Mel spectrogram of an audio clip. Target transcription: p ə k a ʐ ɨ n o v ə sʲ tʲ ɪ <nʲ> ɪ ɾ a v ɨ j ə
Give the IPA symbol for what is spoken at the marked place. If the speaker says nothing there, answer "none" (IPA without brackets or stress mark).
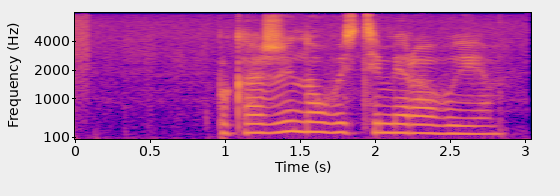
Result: mʲ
